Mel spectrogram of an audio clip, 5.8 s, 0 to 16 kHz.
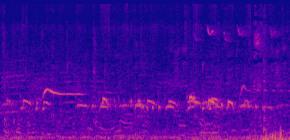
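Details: Zebra doves singing at a contest in Ngawi, Indonesia, on 18 September 2022, mixed session: overlapping soft, rolling coos, repeated rapidly at a steady mid pitch, with faint high chirps from other birds and background crowd noise.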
